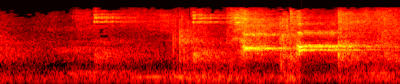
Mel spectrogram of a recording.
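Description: A table tennis ball bouncing on the table, a few short, sharp ringing ticks in the second half, heard over a faint murmur from the hall.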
